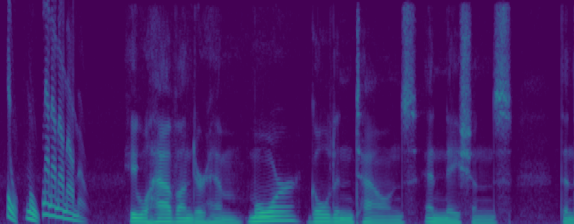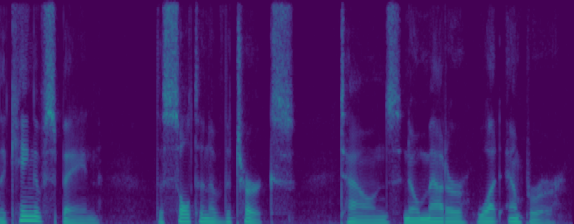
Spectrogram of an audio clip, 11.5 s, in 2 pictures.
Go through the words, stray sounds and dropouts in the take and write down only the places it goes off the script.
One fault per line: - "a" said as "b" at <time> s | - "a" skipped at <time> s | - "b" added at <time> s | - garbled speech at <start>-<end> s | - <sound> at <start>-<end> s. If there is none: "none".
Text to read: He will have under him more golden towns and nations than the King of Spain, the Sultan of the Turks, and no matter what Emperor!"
- chirp at 0.1-0.9 s
- "and" said as "towns" at 9.1 s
